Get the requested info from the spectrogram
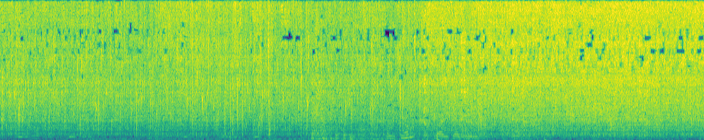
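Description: Drumstick (moringa) pieces and sliced onion sizzling in hot oil in a metal kadhai, with a few sharp clicks of a spatula against the pan. The sizzle gets louder about five seconds in as the vegetables are stirred.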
